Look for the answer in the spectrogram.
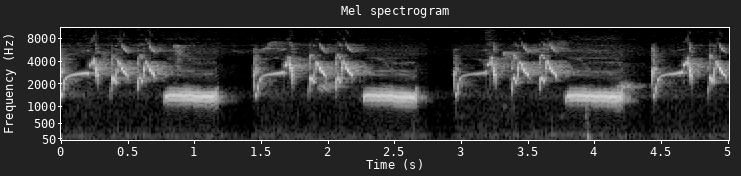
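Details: Asian pied starling in full song, played to coax silent or sulking birds: repeated phrases of an upswept whistle, a cluster of sharp descending notes and a drawn-out flat whistle, each about a second apart.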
